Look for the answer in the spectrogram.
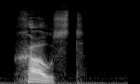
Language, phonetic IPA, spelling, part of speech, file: Polish, [xawst], haust, noun, Pl-haust.ogg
